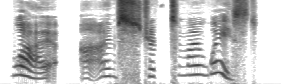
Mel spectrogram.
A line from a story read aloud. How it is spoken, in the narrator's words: he stammered in real horror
